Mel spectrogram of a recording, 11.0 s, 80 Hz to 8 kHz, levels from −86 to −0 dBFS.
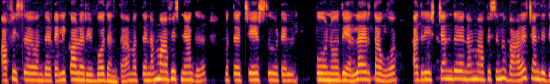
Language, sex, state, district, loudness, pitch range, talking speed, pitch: Kannada, female, Karnataka, Dharwad, -15 LUFS, 220-255 Hz, 130 wpm, 235 Hz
